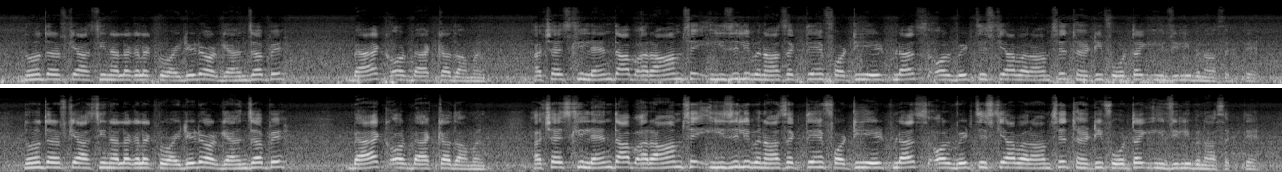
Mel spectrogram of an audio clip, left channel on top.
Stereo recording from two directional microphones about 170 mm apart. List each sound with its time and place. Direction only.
0.3 s speech: 35° right (ahead or behind)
